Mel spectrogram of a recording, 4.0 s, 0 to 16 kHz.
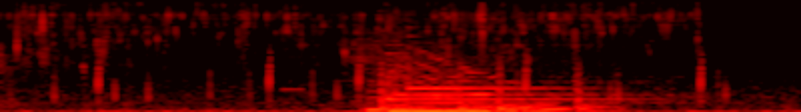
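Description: Water poured from a water container in the video game Schedule 1, a short close gurgling pour lasting about a second amid faint background clicks and game ambience.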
